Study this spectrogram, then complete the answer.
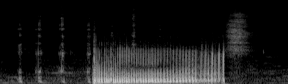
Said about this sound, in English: Was that a belch?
